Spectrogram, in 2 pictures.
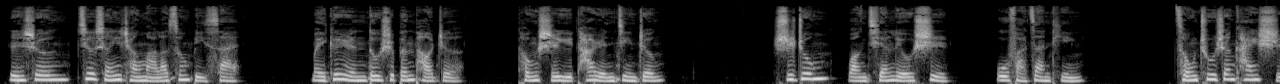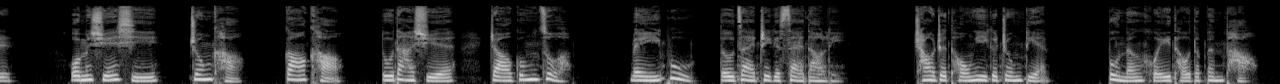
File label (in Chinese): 女, 旁白, 形象设计学校宣传旁白; 韩尚美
